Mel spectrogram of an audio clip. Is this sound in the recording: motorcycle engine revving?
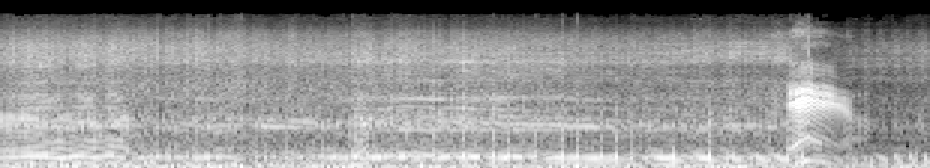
yes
